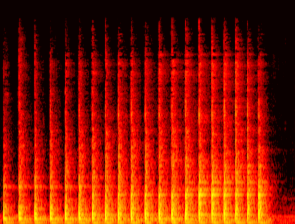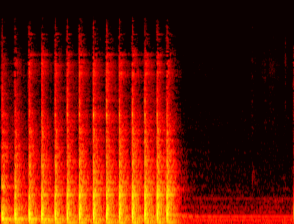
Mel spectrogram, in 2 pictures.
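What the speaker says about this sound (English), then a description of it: "And let's give it a tap." Hammer tapping a tapered, glue-coated piece into a hole, about two dozen sharp regular knocks in two runs separated by a short pause, close and crisp, ending in quiet.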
